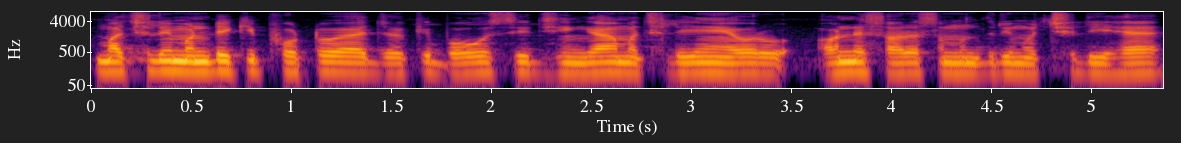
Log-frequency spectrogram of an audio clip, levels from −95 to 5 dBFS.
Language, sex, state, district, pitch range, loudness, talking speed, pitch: Hindi, male, Bihar, Supaul, 120-125 Hz, -19 LUFS, 200 wpm, 120 Hz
